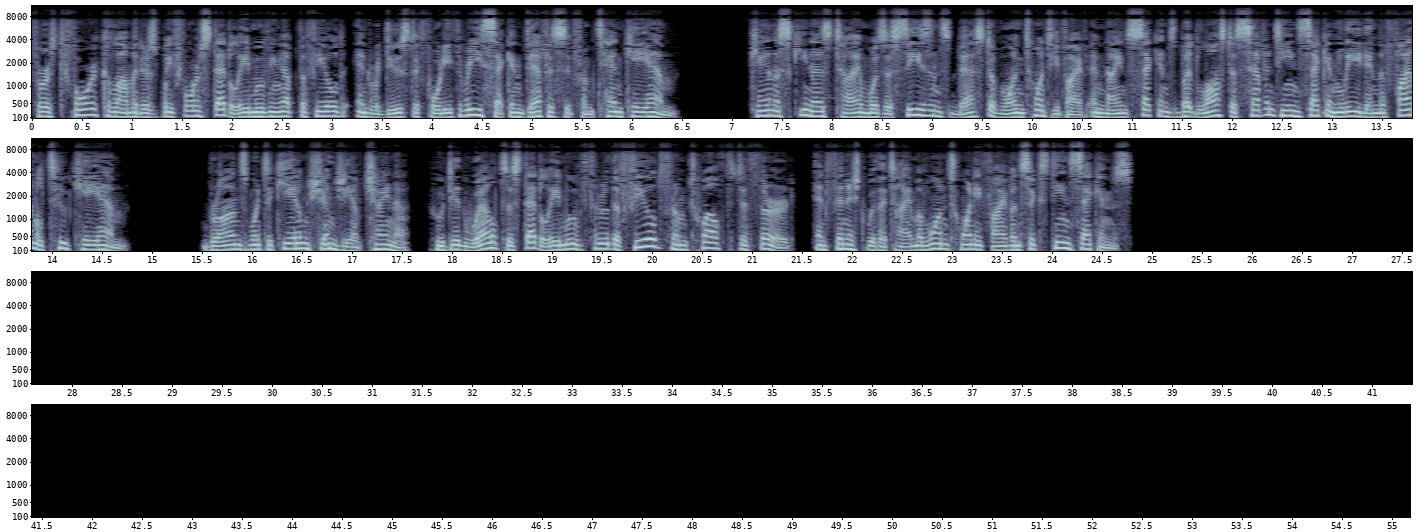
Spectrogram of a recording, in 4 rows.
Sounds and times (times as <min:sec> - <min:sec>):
Speech: 0:00.0 - 0:06.5, 0:07.2 - 0:14.8, 0:15.5 - 0:24.8.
